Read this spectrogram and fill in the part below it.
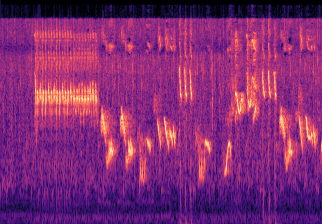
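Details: Murai batu, the white-rumped shama, used as a masteran lure to provoke competition birds: a steady high buzzing trill, then quick swooping whistled notes and sharp chips in a lively, varied sequence.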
